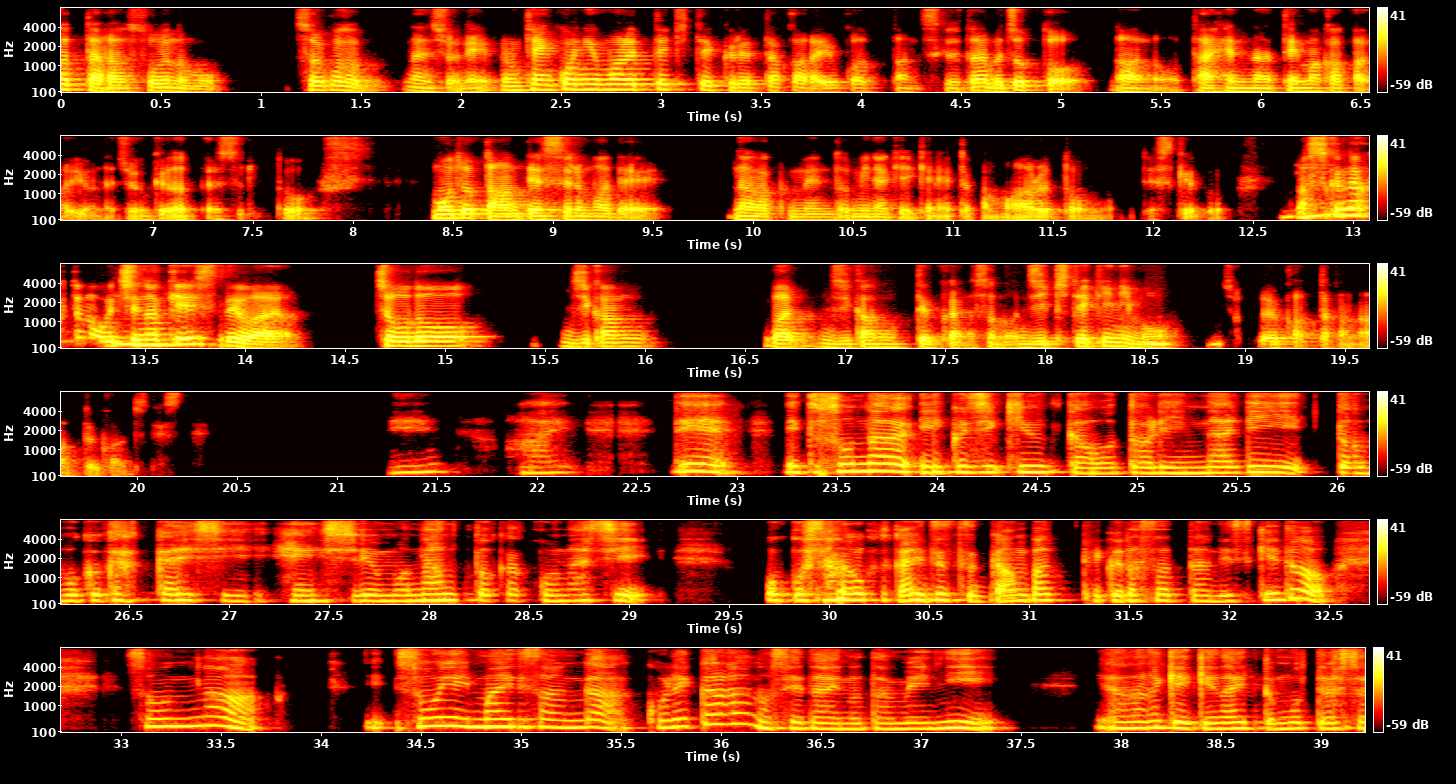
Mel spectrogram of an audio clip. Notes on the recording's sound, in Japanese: 収録場所： オンライン (Zoom)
